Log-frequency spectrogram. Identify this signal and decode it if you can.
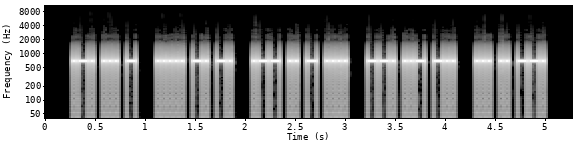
Morse code, heard as a keyed tone, about 40 wpm, 700 Hz. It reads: RST 5NN WITH GUD SIG
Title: Common QSO Phrases 40wpm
